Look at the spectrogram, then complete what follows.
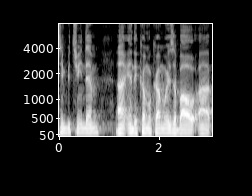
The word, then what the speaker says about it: camu camu: in Brazil, your native country, which is called camu camu. Am I pronouncing that right?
